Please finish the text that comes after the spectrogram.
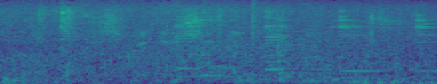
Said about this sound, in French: Je vous emmène sur l'océan, comme dans un rêve, pour un quart de nuit, soleil couchant, avec pour compagnie Moitessier, les vagues, le vent et l'océan.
